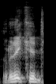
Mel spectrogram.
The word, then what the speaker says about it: Rickard: No, he's from South Africa, and the instruction given to me when I was trying to learn how to pronounce his name correctly was that I need to sound like I'm trying to start a lawnmower.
